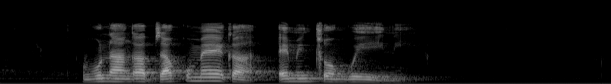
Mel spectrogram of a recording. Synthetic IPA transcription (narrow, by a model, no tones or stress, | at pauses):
βunaŋɡab͡ʐakumɛkaemint͡ɬʼoŋɡweːnḭ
